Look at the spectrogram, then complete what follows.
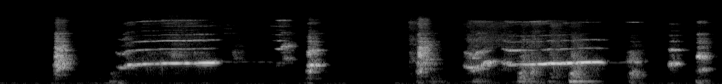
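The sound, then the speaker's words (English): A turkey call plays a squealing whine twice, used in turkey hunting to call a turkey 75 to 80 yards out. Each time a sharp yelp leads into a long, high, wavering squeal and then a few quick chirps, with no voices. “Here's what I call it the squeal of a whine. That turkey's out there 75, 80 yards.”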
